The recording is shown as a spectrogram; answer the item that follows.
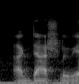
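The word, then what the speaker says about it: Aghdashloo: But the president of Earth is Shorey Angdalai. How do you say her name? – Oh, you're way off. – Shorey Agdasalu. – I'm going to try Agdasalu. – Now. – Okay. – Shorey Agdasalu. – Agdashlu.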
